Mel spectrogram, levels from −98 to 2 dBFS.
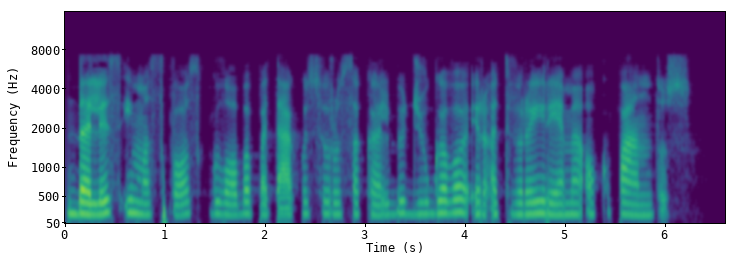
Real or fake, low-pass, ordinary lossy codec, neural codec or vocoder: real; 7.2 kHz; MP3, 64 kbps; none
